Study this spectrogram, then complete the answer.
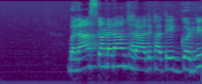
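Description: A young woman speaks clearly into a microphone, like a news reader.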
